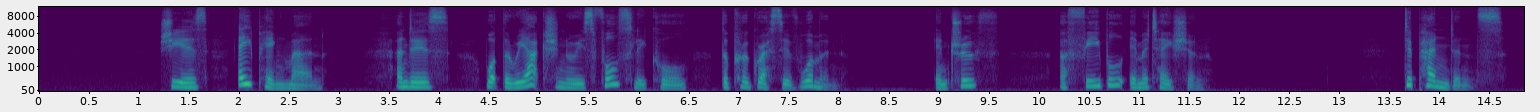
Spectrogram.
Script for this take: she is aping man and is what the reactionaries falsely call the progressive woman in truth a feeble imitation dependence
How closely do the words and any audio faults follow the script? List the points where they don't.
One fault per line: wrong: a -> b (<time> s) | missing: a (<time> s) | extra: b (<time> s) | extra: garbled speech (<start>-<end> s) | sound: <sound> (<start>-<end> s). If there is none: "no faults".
no faults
